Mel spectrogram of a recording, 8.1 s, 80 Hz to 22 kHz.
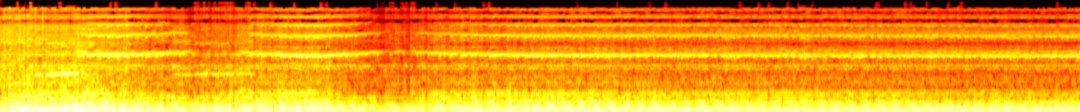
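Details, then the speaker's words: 1990 Eclipse GSX, first start after the intake manifold was refitted: cranking whirs, then it catches and holds a steady idle with a faint belt chirp and no knocks. The engine runs. "Oh man, that's super exciting. Okay, so at least we got that out. We know the engine runs and everything."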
